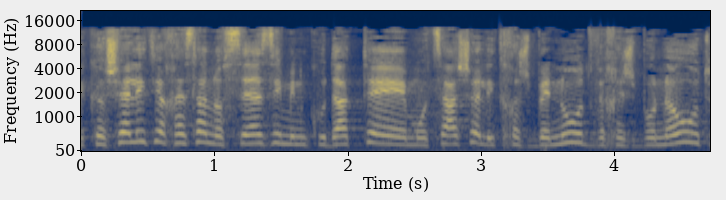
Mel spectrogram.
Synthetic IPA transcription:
kaʃeleitjaχeslano̞seaziminekudatmot͡saʃe̞lit̪χaʃbe̞nutve̞χeʃbo̞naut

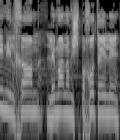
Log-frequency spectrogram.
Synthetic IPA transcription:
inilχamle̞maːnhamiʃpaχo̞t̪ae̞le̞

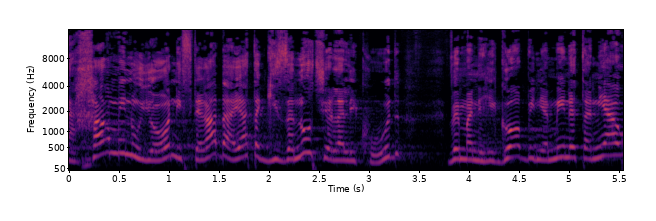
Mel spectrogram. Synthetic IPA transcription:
eaχaʁminujo̞nifte̞ʁabeajathaɡizanutʃe̞lalikʰud | vemanɦiɡo̞binjaminːetanjau

